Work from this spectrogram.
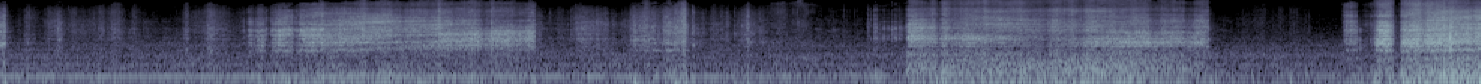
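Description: A solid, brick-sized grey floral foam block is held in one hand while a wooden toothpick is pushed into it and scratched through the foam with the fingertips. Long, bright, crunchy scraping passes rise and fall with quieter rustling gaps between them. The final scrapes are the loudest.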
